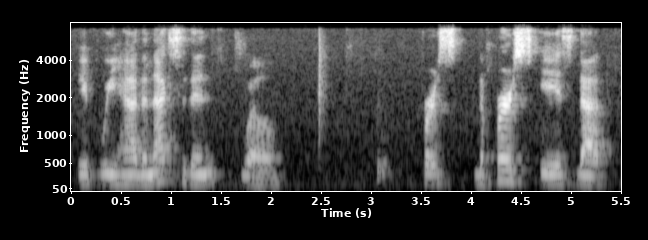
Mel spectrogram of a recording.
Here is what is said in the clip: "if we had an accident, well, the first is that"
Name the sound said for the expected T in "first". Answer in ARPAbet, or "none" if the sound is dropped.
T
